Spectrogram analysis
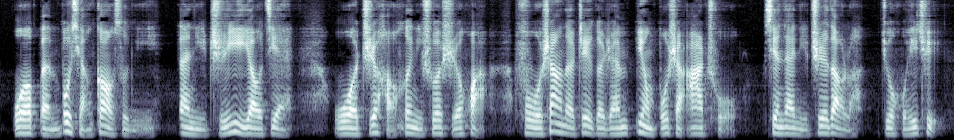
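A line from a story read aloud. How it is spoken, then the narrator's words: Sighing. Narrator (Chinese): 轩辕志叹了口气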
